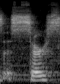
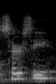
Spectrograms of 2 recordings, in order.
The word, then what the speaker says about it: Circe: The next book that I have is Circe. I'm pretty sure you say it like that, Circe.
